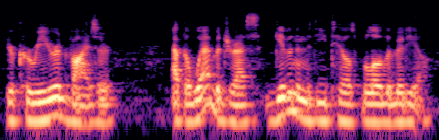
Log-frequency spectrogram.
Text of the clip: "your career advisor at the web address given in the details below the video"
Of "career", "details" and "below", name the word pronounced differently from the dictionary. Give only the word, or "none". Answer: none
